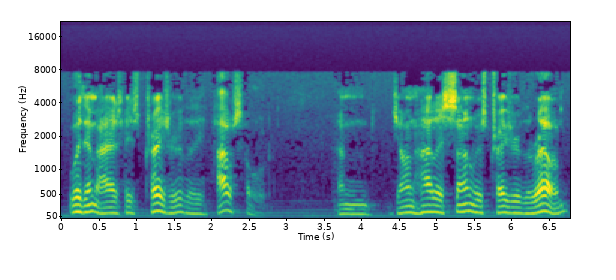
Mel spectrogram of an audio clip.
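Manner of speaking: ordinary talk, nothing marked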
